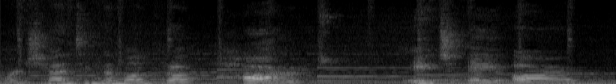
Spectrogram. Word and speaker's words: Har: H-A-R, pronounced Har. In the end, we roll the R at the roof of the mouth.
